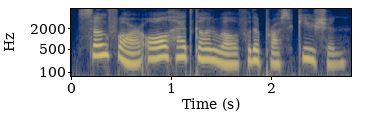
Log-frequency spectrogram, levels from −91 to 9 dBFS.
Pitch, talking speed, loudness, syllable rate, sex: 235 Hz, 195 wpm, -16 LUFS, 4.5 syllables/s, female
